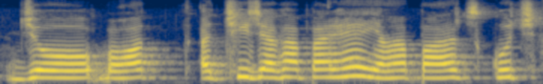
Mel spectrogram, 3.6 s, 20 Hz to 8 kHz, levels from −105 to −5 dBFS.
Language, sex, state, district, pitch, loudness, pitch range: Hindi, female, Madhya Pradesh, Umaria, 260 Hz, -14 LUFS, 250-275 Hz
